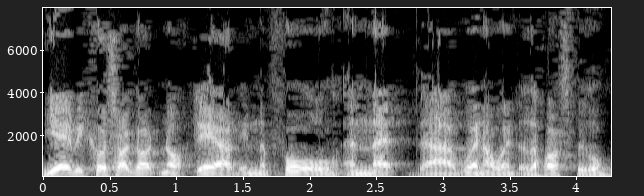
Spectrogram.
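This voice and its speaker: A strong Australian accent at a moderate pace with ordinary pitch variation. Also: man. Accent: broad Australian. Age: 70s. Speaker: greyhound trainer. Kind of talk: TV interview. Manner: halting, casual.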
